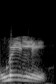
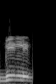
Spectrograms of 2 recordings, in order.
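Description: First: The name begins with a W sound. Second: The name begins with a B sound. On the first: This is how most people said the name. The speaker calls it wrong. "τον λέγανε Willy" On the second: This is how the player says his own name. The speaker calls it right. "μου λέει Billy με λένε"

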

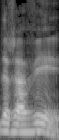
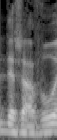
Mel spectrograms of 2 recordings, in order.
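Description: First: The word ends with an 'ee' vowel. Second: The word ends with an 'oo' vowel. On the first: The speaker calls it right. "ενώ το σωστό είναι ντεζαβί" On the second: The speaker calls it wrong. "είπαμε ντεζαβού"

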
